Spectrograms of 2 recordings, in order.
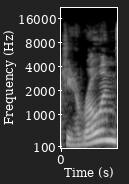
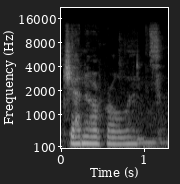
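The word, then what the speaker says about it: Gena Rowlands: It's got Gina Rollins in it. It's New Orleans. It's just got all the makings of a very good film." That was a quote directly from him. It's Jenna Roland.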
